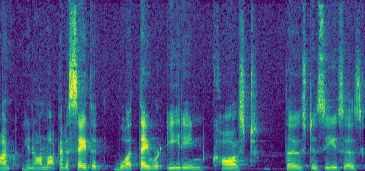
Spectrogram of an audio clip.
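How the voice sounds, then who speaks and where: With a Southern US accent, a woman speaks at a moderate pace in a fairly low pitch, her intonation monotone and flat. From US South. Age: 60s. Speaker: home canning YouTuber. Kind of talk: Q&A monologue. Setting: home kitchen.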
